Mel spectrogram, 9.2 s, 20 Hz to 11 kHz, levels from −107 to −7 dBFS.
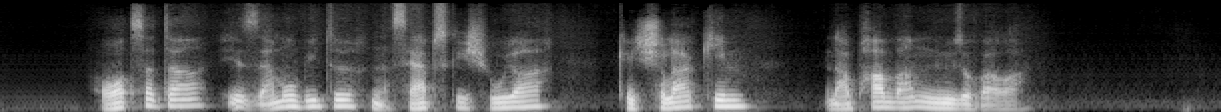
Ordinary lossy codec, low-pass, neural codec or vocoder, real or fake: MP3, 64 kbps; 9.9 kHz; codec, 16 kHz in and 24 kHz out, 0.9 kbps, LongCat-Audio-Codec, fine tuned four codebook decoder; fake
